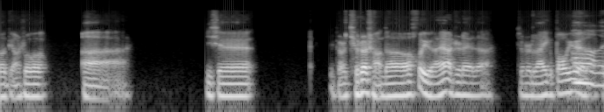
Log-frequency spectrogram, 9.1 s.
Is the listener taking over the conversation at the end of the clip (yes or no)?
yes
